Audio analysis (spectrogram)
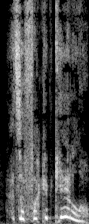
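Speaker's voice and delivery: high, incredulous outburst.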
